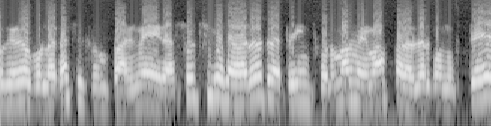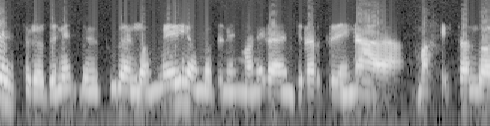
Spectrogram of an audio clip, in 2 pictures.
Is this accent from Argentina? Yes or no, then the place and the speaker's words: yes; Argentina; Yo no sé si fue a mí porque soy argentina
